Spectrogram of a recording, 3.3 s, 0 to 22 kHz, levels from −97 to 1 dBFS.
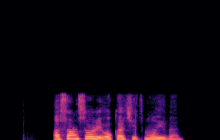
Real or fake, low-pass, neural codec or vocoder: fake; 7.2 kHz; codec, 44.1 kHz, 7.8 kbps, Pupu-Codec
